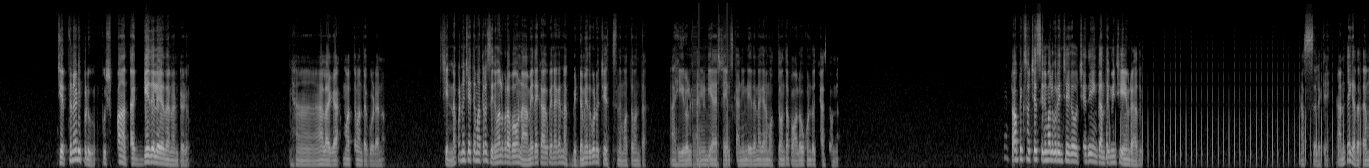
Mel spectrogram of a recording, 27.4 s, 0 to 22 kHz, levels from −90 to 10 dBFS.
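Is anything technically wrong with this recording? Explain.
Yes, there are two faults.

From 13.86 to 14.72 s there is robotic sound from repeated short buffers. Audio likely arrived too slowly, so roughly half the time a 10 ms chunk was replayed instead. That loop imposes a steady 100 Hz buzz, making the speech sound rigid and metallic.

From 22.18 to 27.31 s there is a train of clicks. A pulse, likely from interference or a faulty connection, recurs regularly at 9.19 per second, around fifty in all. Each click peaks roughly 10 dB above the speech, producing a steady ticking through the final seconds, including in pauses.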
